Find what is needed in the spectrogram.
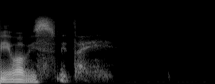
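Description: A man's voice speaking a brief phrase in the first second, then silence.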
